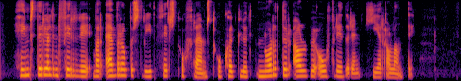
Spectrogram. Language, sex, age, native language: Icelandic, female, 30-39, Icelandic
